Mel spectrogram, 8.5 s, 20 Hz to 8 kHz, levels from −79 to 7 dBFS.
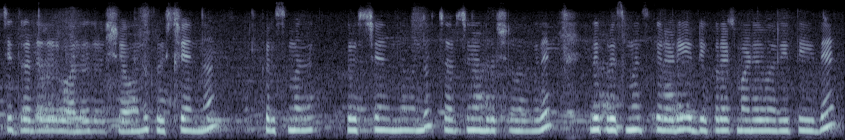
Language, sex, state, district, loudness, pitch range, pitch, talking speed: Kannada, female, Karnataka, Mysore, -17 LUFS, 230-245 Hz, 235 Hz, 115 wpm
